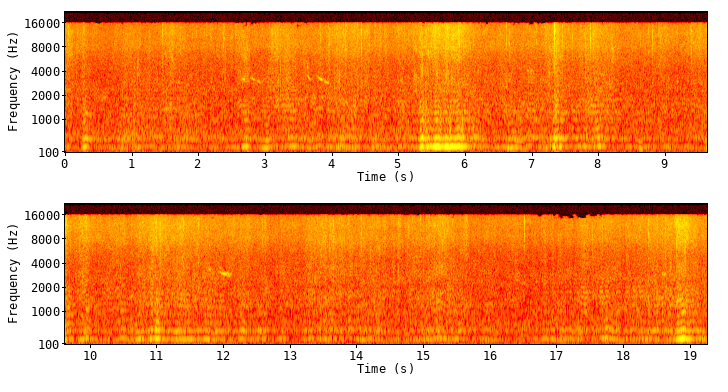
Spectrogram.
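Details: Honey bees buzz around a Mason jar honey super kept for small-scale beekeeping. A constant deep hum carries a fainter overtone, with occasional louder fly-by buzzes, one strong pass near the middle.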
